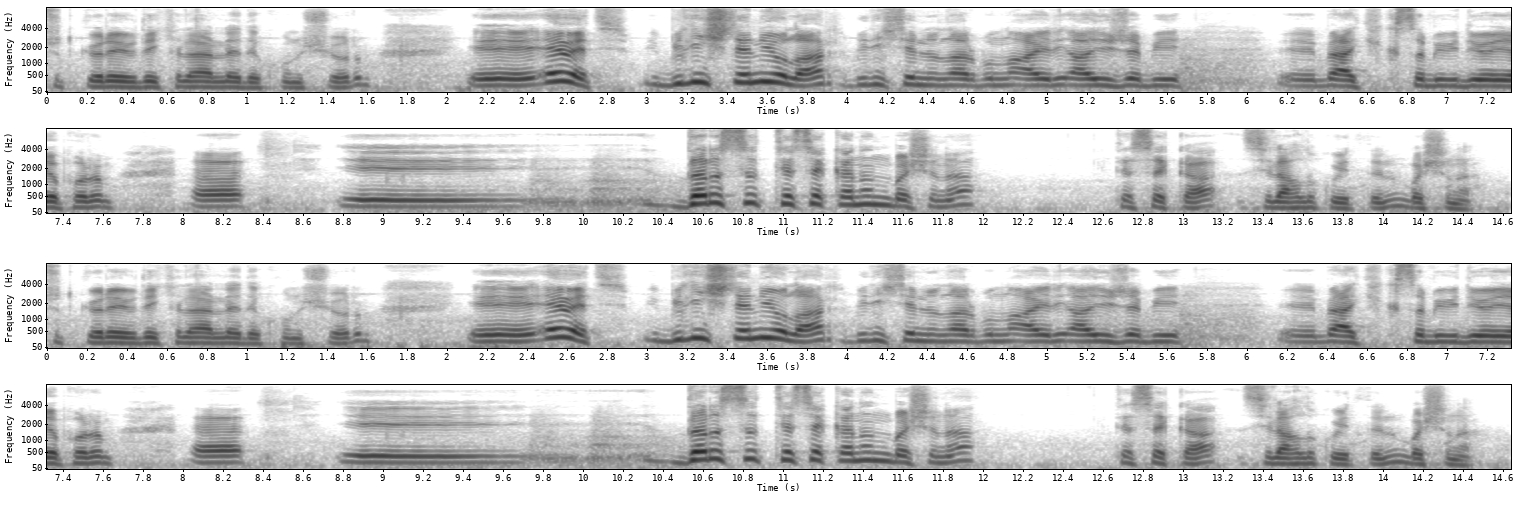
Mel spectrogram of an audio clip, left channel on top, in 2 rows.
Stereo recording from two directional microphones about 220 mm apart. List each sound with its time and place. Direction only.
0.0 s speech: centre (ahead or behind)
9.7 s a sound: 35° right (ahead or behind)
10.2 s speech: 10° left (ahead or behind)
